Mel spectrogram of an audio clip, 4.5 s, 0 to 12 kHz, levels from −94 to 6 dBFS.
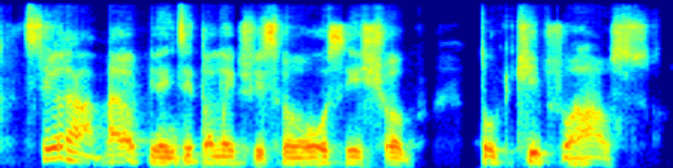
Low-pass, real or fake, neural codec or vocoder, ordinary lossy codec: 10.8 kHz; fake; codec, 24 kHz, 1.5 kbps, HILCodec; none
